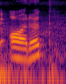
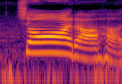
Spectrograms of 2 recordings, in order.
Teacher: जब हम बड़ा मुंह खोलते हैं तो चौ यानी बड़ा औ आता है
